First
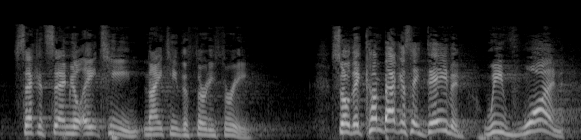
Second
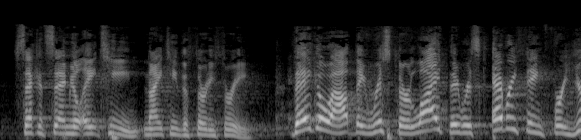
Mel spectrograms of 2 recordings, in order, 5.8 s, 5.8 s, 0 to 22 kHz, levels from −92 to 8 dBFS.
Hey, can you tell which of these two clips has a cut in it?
second; 2 cuts; at 2.7 s, 4.5 s

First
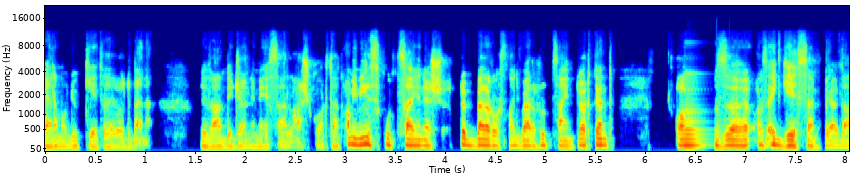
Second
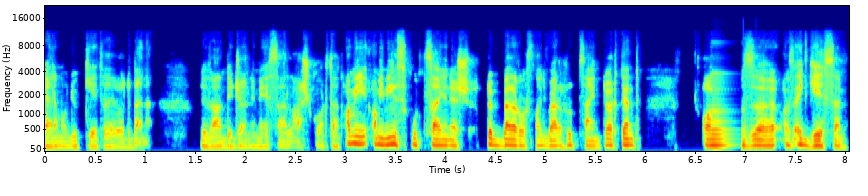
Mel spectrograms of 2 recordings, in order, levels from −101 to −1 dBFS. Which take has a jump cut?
first; 1 cut; at 3.0 s

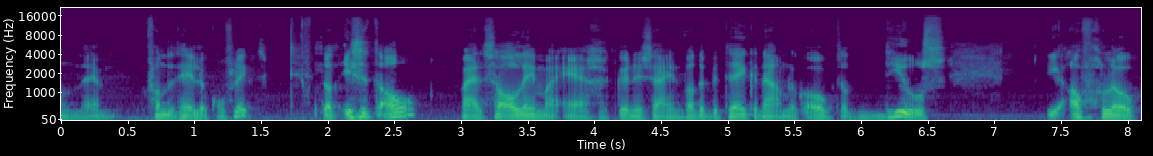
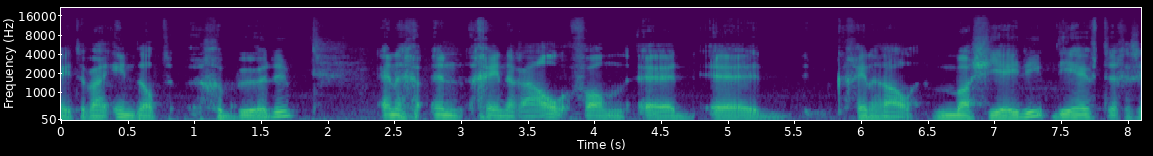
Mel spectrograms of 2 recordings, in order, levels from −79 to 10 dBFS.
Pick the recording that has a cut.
second; 1 cut; at 4.7 s

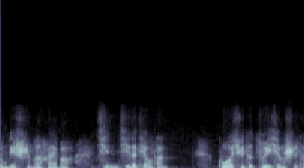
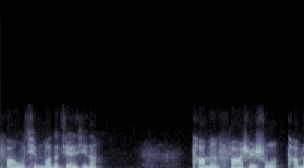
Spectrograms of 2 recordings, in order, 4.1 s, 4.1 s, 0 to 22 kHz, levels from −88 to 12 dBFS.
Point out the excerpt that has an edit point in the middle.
first; 1 cut; at 1.2 s

